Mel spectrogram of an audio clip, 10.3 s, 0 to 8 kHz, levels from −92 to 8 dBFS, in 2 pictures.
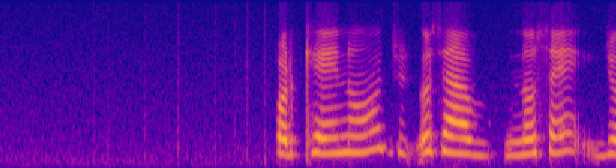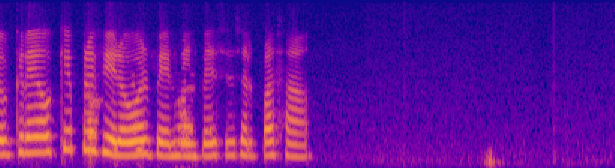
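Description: A speech clip with two call-related problems. Delayed copies of the voice come back at 3.23–3.3 s (faint, about 205 ms behind), then 5.85–6.27 s and 6.58–6.79 s (much louder, about 347 ms behind). That's echo leak, likely a far-end loudspeaker whose echo canceller let some of its mic pickup slip back into the call. Around 4.83–4.98 s the room tone dips by about 12 dB for roughly 150 ms, which is background gated by the echo canceller clamping the mic while the speaker played. Everything sits under 8 kHz, consistent with a G.722 call path.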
